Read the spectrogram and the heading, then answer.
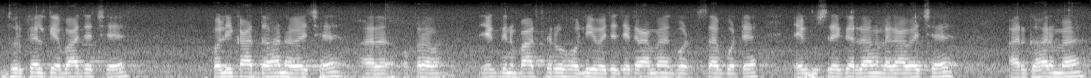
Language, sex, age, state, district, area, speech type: Maithili, male, 18-30, Bihar, Purnia, urban, spontaneous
